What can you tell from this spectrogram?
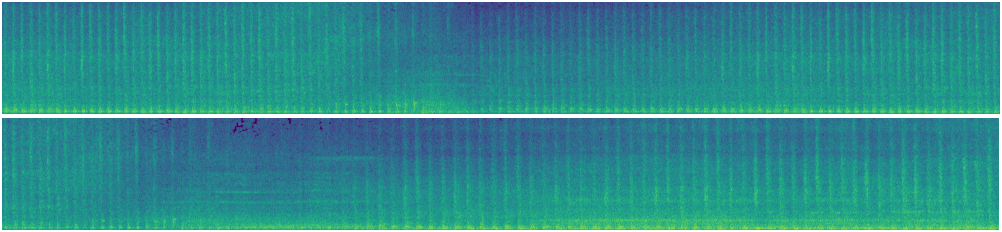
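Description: HO-scale model trains running on the layout: a steady mechanical running sound with a fast rattle of wheels on track, a little louder in the second half.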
